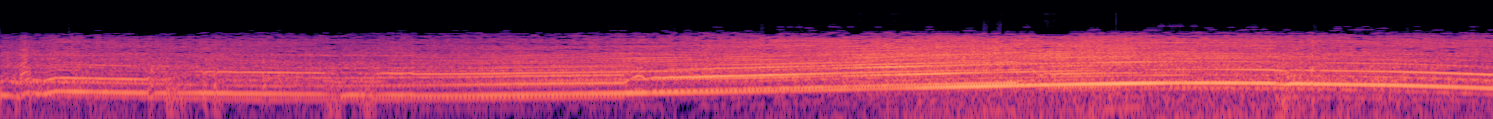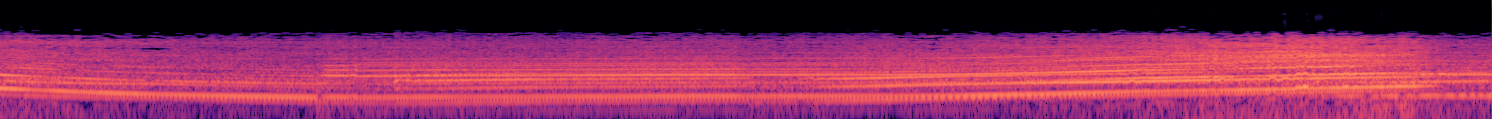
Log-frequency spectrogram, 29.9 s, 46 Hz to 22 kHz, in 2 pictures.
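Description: Kawasaki Concours 14 inline-four engine running under way, heard from the rider's helmet. Its pitch climbs for about twelve seconds, falls for the next several, then climbs again near the end as the rider opens and closes the throttle.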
